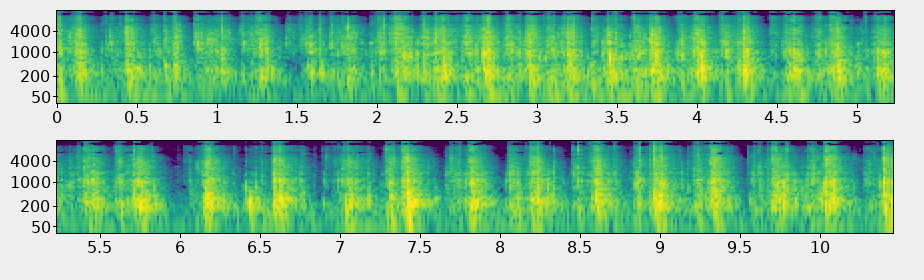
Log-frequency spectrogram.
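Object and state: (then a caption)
Paperboard drink carton with liquid inside. A tall yellow laminated paperboard carton filled with liquid is held and shaken by hand. It makes a rapid, steady series of sloshing thumps and papery rustles. The short, dry bursts carry on without pause for the whole clip.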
